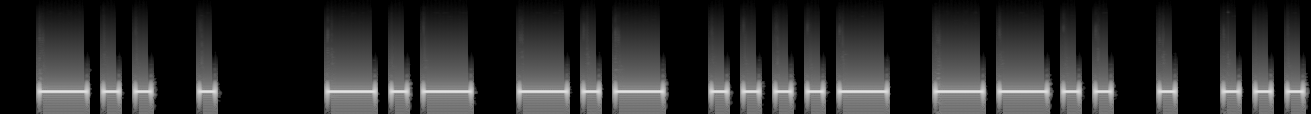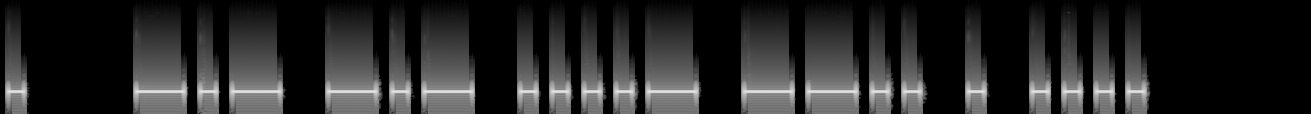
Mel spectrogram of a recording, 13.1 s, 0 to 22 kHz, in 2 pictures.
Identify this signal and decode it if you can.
Morse code, heard as a keyed tone, about 15 wpm, 700 Hz. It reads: DE KK4ZEH KK4ZEH
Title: SOTA QSO Practice 15wpm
